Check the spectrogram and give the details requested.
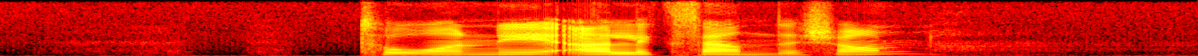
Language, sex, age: Swedish, female, 27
